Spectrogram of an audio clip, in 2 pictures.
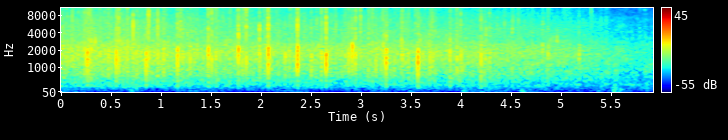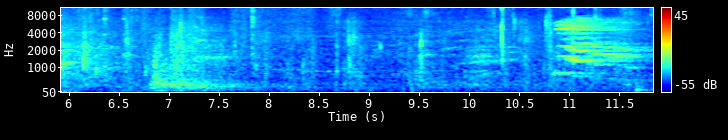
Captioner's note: applause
